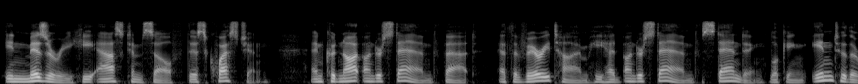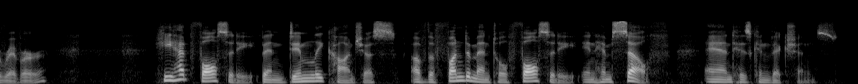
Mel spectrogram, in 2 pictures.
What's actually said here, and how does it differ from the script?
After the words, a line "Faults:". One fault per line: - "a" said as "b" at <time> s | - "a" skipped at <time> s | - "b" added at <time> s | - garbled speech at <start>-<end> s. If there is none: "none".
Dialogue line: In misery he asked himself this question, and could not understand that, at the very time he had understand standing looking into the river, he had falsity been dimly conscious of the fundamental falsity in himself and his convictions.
In misery he asked himself this question, and could not understand that, at the very time he had understand standing looking into the river, he had falsity been dimly conscious of the fundamental falsity in himself and his convictions.
Faults:
none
